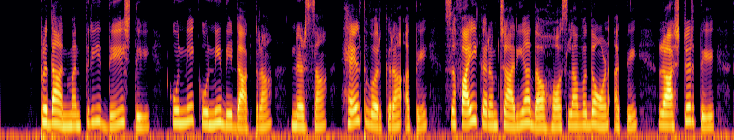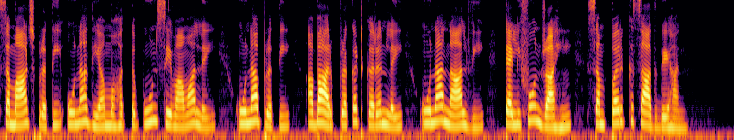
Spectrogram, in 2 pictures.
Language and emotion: Punjabi, neutral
